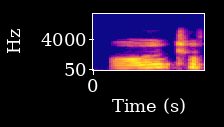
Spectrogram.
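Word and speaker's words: won't: আর আমরা যদি হচ্ছে কি নেগেটিভ করি তখন এটার উচ্চারণ কি হয়ে যায়? ওন্ট হয়ে যায়। ওন্ট I call. বুঝতে পারছেন? তখন উচ্চারণ কি হয়ে যায়? ওন্ট। এই জিনিসটাকে একটু মাথায় রাখবেন, উচ্চারণ তখন ওন্ট হয়।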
